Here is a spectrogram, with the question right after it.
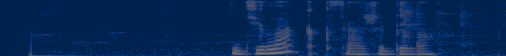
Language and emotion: Russian, neutral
